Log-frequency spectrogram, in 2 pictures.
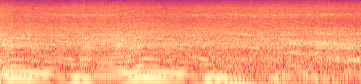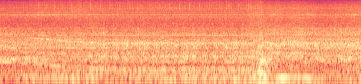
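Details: Chevrolet Aveo exhaust after removing the catalytic converter and fitting a spacer; idle and rev blips rise and fall smoothly with an even, steady note, only a faint ticking on throttle attributed to the empty can; exhaust sounds healthy.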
